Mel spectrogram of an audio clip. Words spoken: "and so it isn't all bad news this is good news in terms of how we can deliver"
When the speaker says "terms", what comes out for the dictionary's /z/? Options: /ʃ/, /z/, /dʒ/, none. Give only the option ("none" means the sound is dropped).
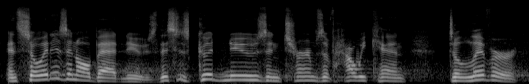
/z/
